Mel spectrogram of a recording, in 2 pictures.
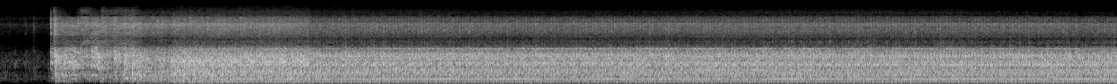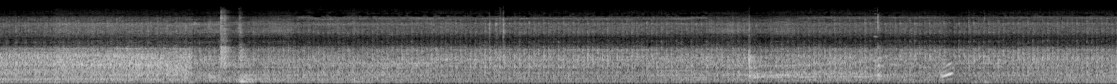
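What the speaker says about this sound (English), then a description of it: "Got the Modern Ag Products little cutter hooked up to the John Deere" A John Deere 5303 tractor engine starts up and runs at a loud, steady idle close by, with a slight change in its note partway through.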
